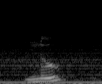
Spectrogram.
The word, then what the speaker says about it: nous: Nous, you drop the S.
